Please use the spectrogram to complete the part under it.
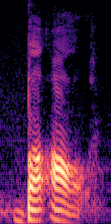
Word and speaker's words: Baal: Now, just so you know up front, the correct pronunciation of this god's name is Baal. Okay, but as I was going through this message and preparing it, it felt awkward to keep saying it that way, Baal.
